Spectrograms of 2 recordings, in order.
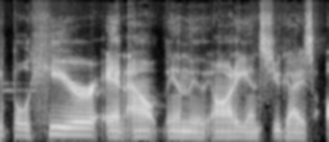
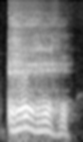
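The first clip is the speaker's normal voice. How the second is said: loud, high cartoon "oh!"; one startled anime-dub exclamation; punchy exclaimed gasp; Speed Racer; 12 semitones higher, 11 dB louder than usual. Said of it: "here my impression is just this".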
